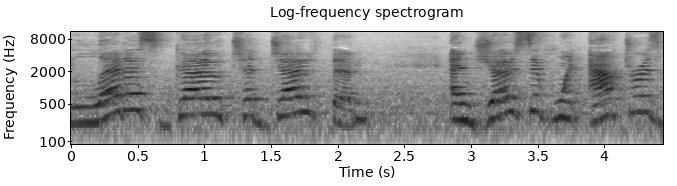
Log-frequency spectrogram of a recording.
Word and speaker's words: Dothan: This word two wells is pronounced Dothan.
